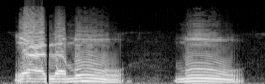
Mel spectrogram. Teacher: طيب قلنا أن غنة الميم في الدرجة الخامسة، أي في أقل درجات الغنة، وهي مضمومة، فاتصلت الضمة بالواو ففيها مد طبيعي وصلا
